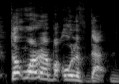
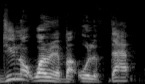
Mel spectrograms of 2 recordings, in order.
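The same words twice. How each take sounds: First: Louder, rushed brush-off; hammed-up don't worry; loud, fast mock dismissal. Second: "not" leaned on, spaced out and deliberate; "Do not worry" with a firm push on "not"; stress on not. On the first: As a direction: wave it away loudly and quickly. Sarcastic reassurance. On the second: Acted. Sarcastic reassurance repeated.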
